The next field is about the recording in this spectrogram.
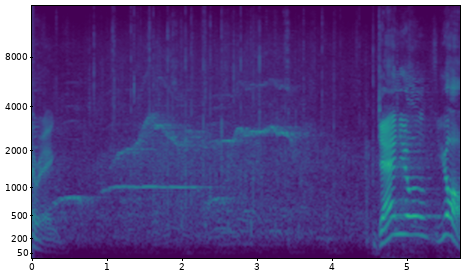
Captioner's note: audience applauding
